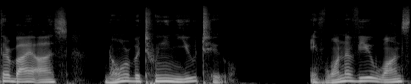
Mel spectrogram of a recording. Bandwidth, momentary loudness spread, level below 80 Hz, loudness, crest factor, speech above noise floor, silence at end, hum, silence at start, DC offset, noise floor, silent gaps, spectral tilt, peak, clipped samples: 15.5 kHz; 12 LU; -46 dBFS; -27 LUFS; 14 dB; 38 dB; 0 s; none; 0 s; under 0.1%; -64 dBFS; 2.88-2.92 s; -7 dB/octave; -14 dBFS; under 0.1%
